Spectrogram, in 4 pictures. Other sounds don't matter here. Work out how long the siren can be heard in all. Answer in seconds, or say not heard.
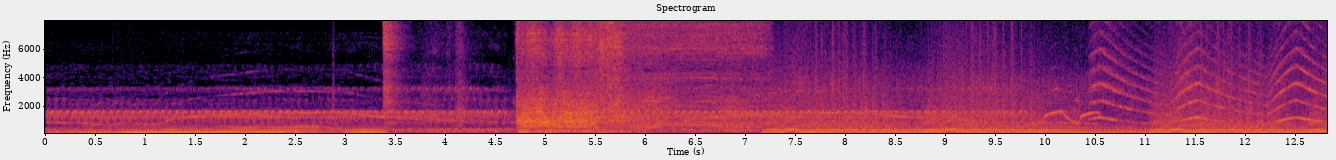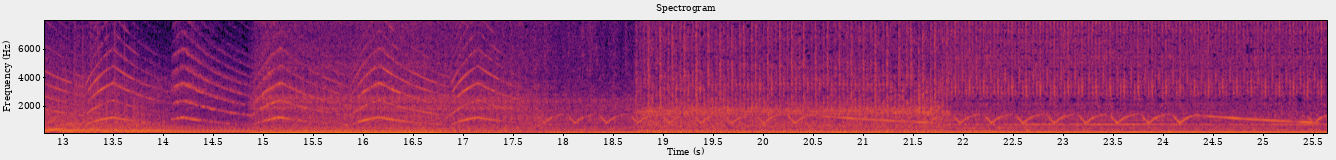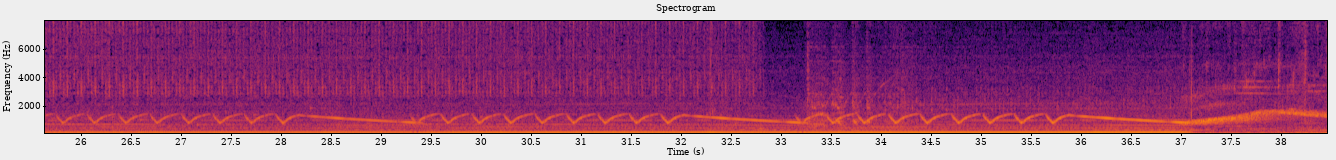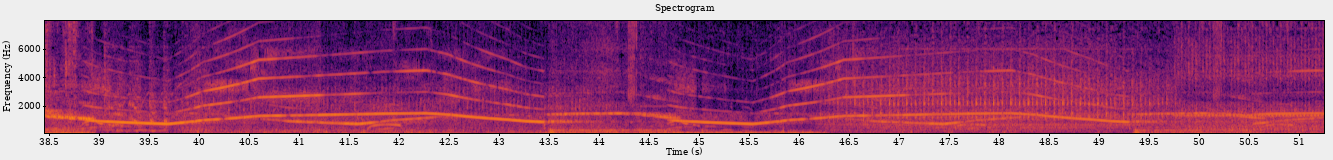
51 s.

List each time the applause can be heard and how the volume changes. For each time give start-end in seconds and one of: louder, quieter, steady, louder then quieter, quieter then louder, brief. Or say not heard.
not heard.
